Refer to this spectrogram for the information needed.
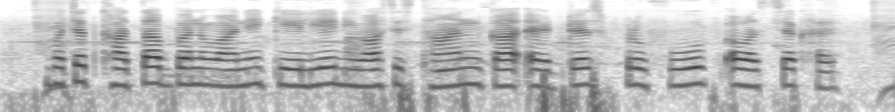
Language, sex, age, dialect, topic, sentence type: Hindi, female, 18-24, Awadhi Bundeli, banking, statement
